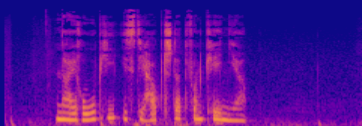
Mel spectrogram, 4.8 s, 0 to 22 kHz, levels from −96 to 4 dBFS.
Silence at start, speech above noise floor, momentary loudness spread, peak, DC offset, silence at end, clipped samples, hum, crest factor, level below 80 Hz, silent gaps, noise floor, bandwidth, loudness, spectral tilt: 0.15 s; 37 dB; 7 LU; -14 dBFS; under 0.1%; 0.55 s; under 0.1%; none; 16 dB; -54 dBFS; none; -64 dBFS; 16 kHz; -28 LUFS; -4.5 dB/octave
